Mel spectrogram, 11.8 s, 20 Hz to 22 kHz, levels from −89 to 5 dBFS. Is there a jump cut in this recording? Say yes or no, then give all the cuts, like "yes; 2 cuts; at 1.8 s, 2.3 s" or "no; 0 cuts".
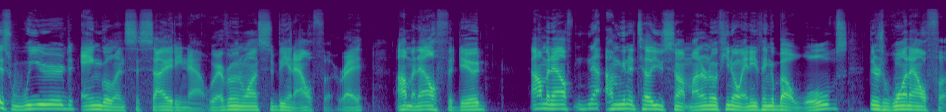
yes; 1 cut; at 1.0 s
